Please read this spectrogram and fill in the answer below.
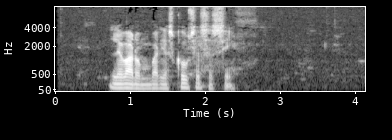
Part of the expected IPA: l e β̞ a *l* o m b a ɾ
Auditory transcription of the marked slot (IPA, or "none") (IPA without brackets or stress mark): ɾ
